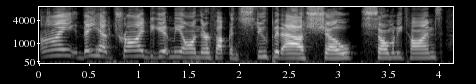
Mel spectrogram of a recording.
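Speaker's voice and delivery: ordinary talk, nothing marked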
